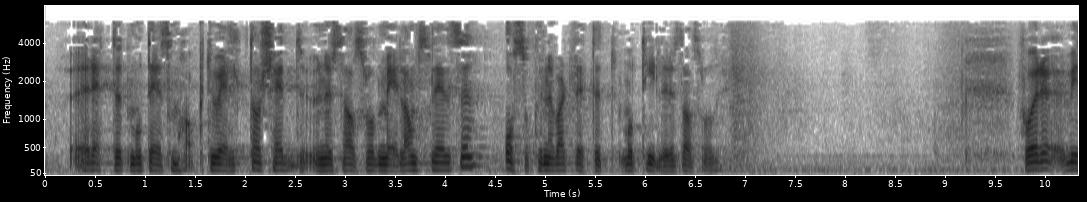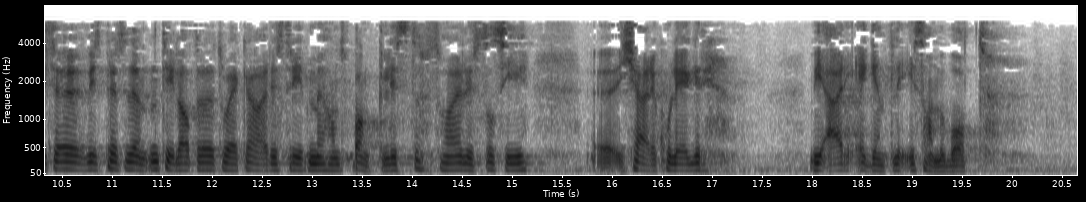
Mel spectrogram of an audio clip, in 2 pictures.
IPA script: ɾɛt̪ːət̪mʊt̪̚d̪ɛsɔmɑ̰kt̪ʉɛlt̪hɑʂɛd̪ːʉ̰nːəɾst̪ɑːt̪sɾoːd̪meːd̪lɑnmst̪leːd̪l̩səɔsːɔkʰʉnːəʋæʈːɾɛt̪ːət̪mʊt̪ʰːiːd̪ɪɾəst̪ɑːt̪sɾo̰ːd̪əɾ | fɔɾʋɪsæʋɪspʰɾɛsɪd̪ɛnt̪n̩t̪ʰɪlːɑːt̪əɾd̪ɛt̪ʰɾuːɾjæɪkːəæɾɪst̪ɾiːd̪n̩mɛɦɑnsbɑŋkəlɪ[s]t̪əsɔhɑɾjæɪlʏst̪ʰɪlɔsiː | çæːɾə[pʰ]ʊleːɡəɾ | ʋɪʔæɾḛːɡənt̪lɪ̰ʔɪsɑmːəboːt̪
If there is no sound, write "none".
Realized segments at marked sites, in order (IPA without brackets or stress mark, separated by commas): s, kʰ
